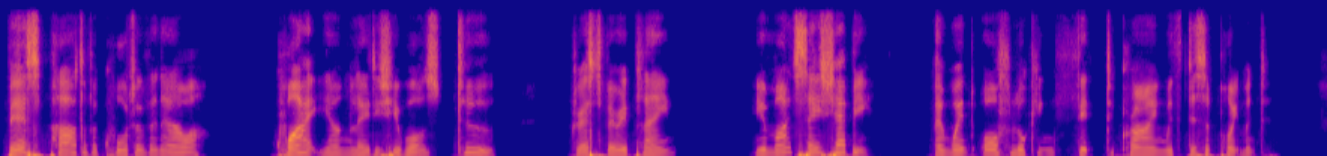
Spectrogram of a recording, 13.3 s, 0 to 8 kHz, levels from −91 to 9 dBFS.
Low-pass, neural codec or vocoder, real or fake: 7.2 kHz; codec, 24 kHz, 3.1 kbps, DualCodec; fake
